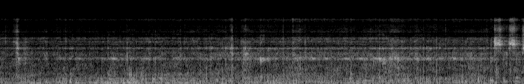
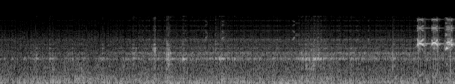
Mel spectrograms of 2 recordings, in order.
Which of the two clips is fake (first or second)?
first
